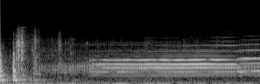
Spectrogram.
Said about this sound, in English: The door to the trailer was unlocked, and it swung open at my knock.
